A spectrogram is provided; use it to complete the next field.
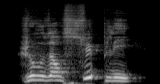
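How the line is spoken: Ardent, trembling voice. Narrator (French): continua-t-il d'une voix ardente et à la fois tremblante

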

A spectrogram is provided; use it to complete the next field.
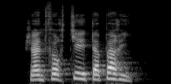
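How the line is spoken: Curt retort. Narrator (French): répliqua le chef d'un ton sec

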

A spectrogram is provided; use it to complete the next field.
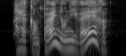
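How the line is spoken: Exclaiming. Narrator (French): s'écria Joseph

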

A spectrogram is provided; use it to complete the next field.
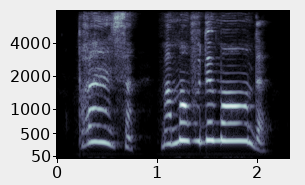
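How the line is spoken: Shouting. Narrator (French): cria Kolia

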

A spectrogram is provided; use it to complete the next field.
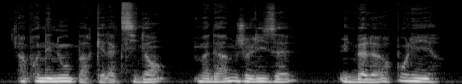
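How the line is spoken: Exclaimed. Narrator (French): s'écria le marquis

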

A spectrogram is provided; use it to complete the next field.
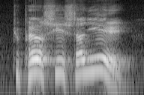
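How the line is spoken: Exclaiming. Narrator (French): s'écria-t-il

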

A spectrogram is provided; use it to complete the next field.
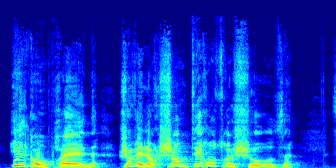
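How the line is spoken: Exclaimed. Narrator (French): s'écria-t-elle

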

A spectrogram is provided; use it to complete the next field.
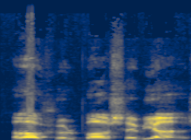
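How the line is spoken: Exclaiming. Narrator (French): s'écria-t-il

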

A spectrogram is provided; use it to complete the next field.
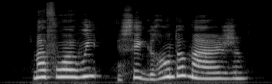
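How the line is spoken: Exclaimed. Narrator (French): s'écria Claudie

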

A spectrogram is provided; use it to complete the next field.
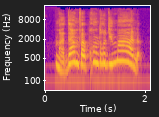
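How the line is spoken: Shouted. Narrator (French): criait Zoé

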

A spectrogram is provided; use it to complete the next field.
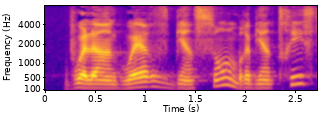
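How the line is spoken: Plain. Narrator (French): dit Frances

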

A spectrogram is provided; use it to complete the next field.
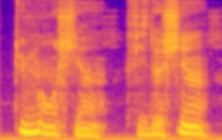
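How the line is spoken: Furious outburst. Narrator (French): s'écria le sénateur, mis hors de lui-même par cette révélation si inattendue

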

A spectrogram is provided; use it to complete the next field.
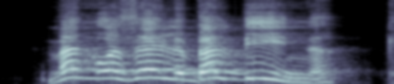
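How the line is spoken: Shouting. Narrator (French): cria une voix

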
